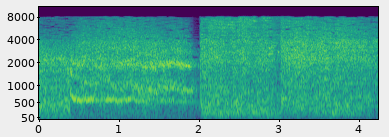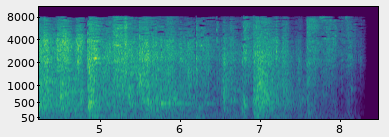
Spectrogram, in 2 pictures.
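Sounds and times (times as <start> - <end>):
car crash: 0.2 - 8.3.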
